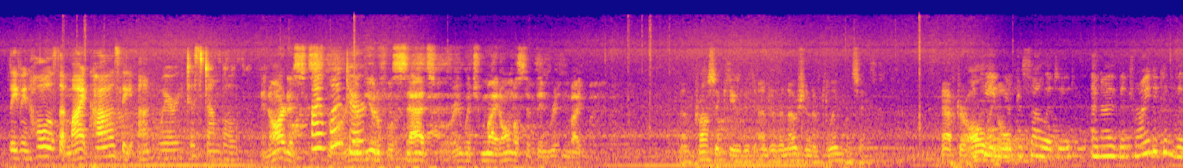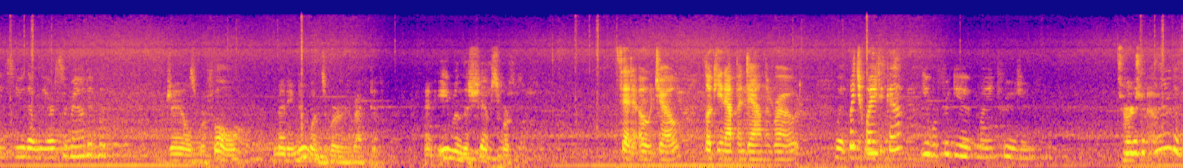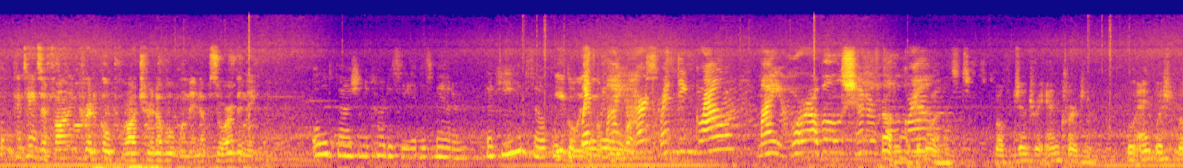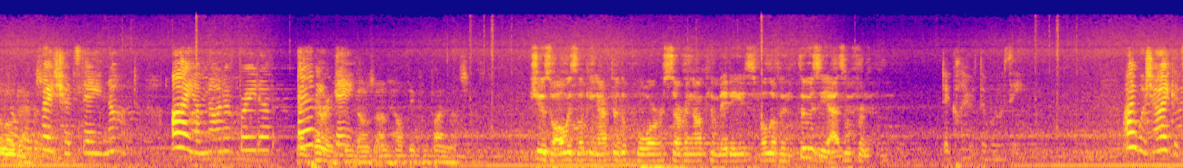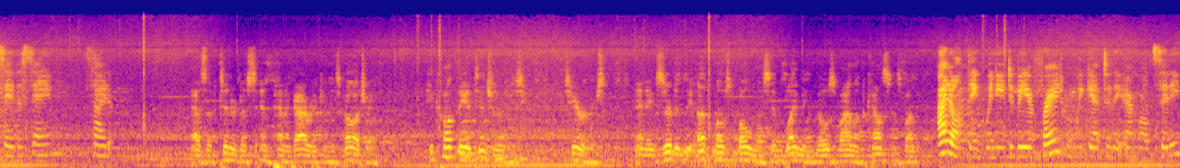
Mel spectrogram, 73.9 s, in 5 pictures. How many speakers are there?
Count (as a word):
four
